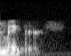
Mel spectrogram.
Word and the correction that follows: Makar: Maker. Kale Maker. – Maker. – Or Makar. It's technically Kale Makar. – That's the pronunciation I've been hearing is Makar.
